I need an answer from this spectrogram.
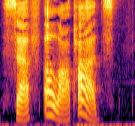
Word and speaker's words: cephalopods: of animals called cephalopodas you say it like this ceph allah pods cephalopods are strong and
